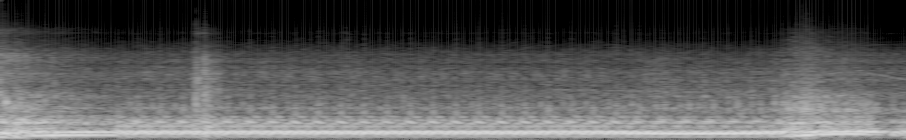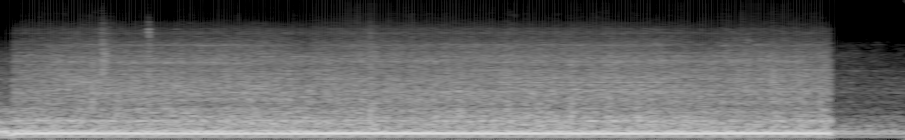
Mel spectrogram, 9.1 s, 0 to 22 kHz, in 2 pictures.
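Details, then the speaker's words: 2008 Ford Mustang GT, stock three-valve V8 with aftermarket exhaust, midday start: loud deep exhaust burble settling to a steady, even idle with no ticks or misfires; normal start. "you can hear that pretty bad that sounds good it definitely has exhaustion"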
